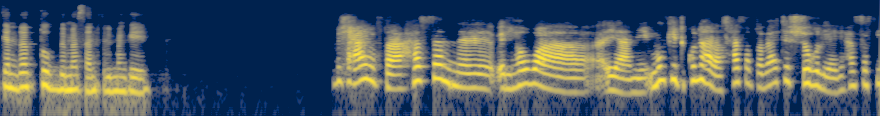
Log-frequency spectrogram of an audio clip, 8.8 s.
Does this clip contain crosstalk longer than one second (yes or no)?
no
